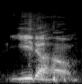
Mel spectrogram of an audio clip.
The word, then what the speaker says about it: Yitahom: I just want to check in Oh, it's spelled Yeda Home. All right, third try's a charm, we got it. Yeda Home.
